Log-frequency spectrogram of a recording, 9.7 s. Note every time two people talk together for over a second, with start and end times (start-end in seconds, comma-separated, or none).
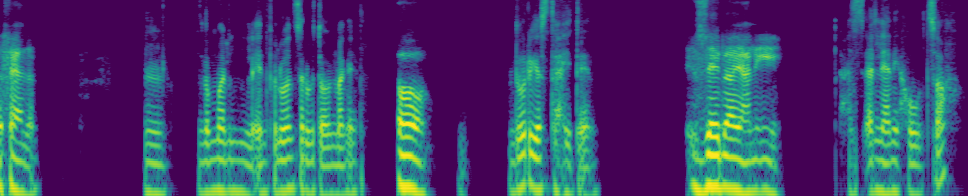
none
